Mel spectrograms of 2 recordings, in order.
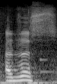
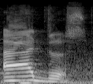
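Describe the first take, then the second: First: The stress is on the second syllable. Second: The stress is on the first syllable. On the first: It means speaking to someone. "रेस पे stress देते" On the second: It means a place where someone lives. "एड पे हमने stress दिया"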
